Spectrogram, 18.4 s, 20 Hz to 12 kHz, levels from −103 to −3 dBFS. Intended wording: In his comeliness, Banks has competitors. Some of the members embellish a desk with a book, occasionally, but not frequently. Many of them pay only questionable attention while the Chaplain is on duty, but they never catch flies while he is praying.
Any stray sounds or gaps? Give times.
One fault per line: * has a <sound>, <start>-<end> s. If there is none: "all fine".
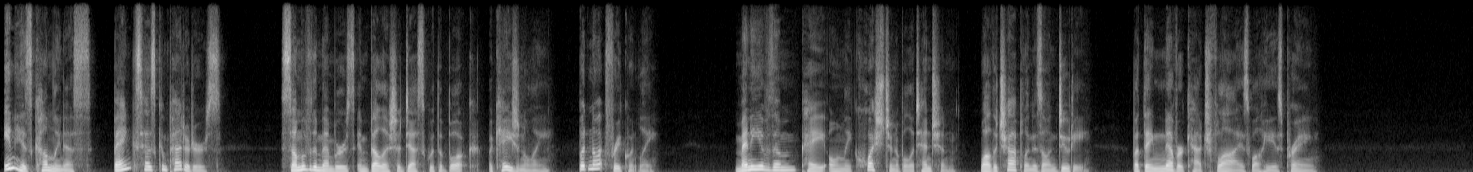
all fine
